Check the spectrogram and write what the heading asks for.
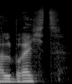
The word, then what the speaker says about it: Albrecht: هو بالألماني ألبريشت. أوكي. والاسم في الوسط هذا ما بستعمله، يعني إذا اسمي اللي أنا معروف به ألبريشت. لكن النطق طبعا بالنسبة لغير الناطقين بالألمانية صعب. فمتعود في العالم العربي بيقولوا لي ألبريشت.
